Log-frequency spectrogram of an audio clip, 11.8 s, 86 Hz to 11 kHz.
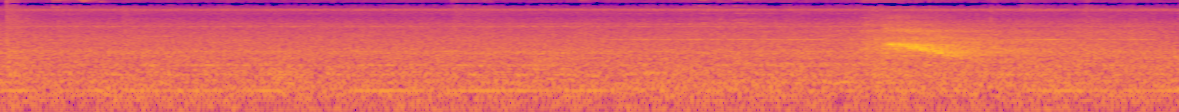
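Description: Kintetsu 80000 series Hinotori limited express train standing at the platform, with a steady hum. About nine seconds in, a brief, louder sound falls in pitch.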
